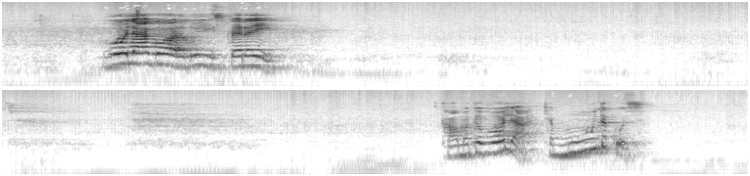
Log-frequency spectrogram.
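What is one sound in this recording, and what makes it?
A woman speaks briefly and calmly through a microphone, with long pauses.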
